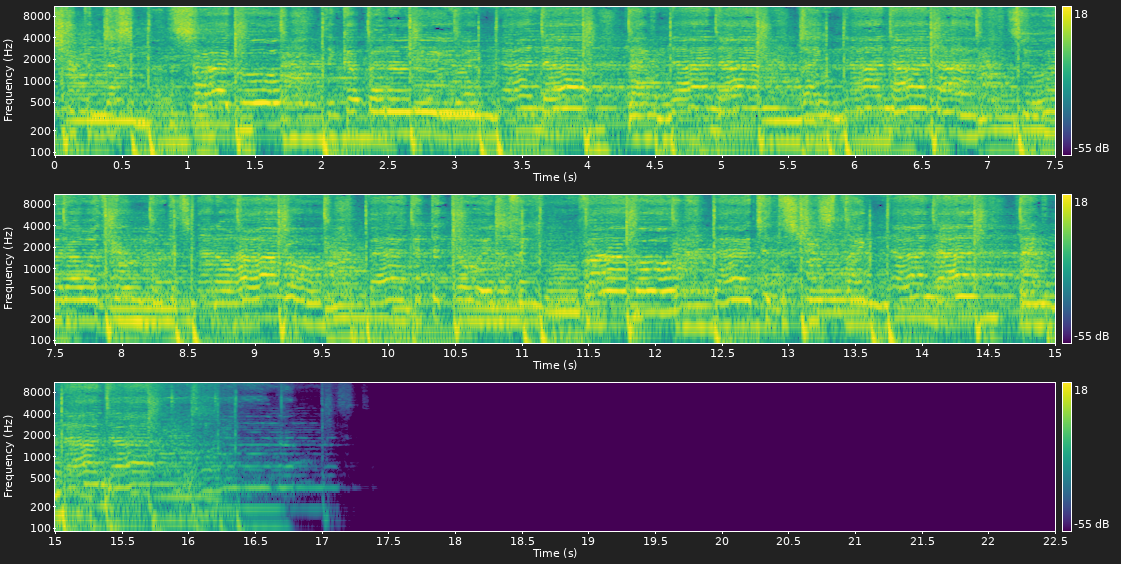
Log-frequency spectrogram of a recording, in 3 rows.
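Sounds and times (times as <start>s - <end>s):
Top40 pop music at 92 bpm: 0.0s - 17.2s.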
